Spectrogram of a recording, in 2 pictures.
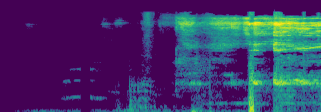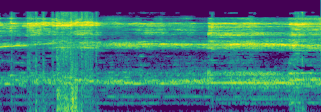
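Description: Several video soundtracks playing over one another: a dense jumble of music and cartoon sound. It starts faint and builds to full loudness within the first two to three seconds, with a few sharp hits along the way.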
